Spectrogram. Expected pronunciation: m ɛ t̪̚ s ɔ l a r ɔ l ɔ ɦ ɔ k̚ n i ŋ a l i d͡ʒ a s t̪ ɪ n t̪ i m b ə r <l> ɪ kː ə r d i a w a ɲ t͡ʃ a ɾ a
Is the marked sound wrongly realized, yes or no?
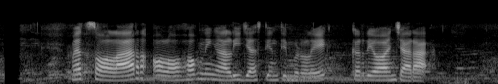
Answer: no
